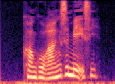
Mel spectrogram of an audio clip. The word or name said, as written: konkurrencemæssig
